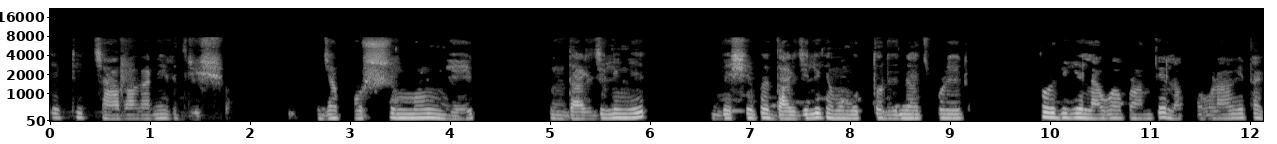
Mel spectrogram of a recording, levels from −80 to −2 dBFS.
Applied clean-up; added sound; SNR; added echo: none; none; none; none.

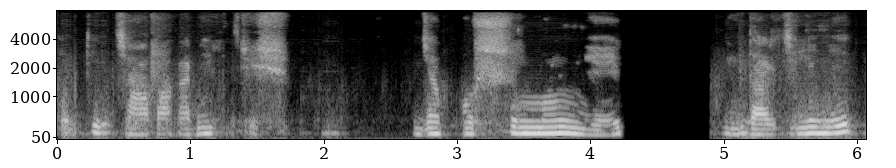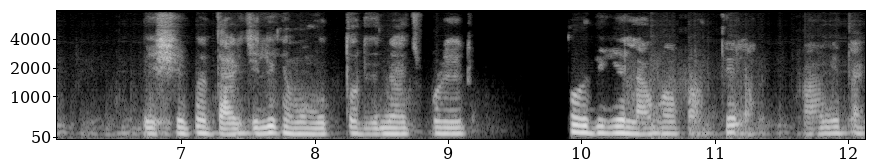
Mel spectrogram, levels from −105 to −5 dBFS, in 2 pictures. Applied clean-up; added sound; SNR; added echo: neural separator model SepFormer DNS4.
